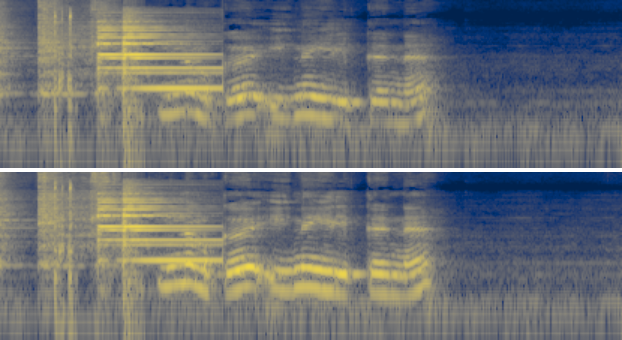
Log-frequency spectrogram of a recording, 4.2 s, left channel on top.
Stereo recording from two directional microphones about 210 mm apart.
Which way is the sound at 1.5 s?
50° right (ahead or behind).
